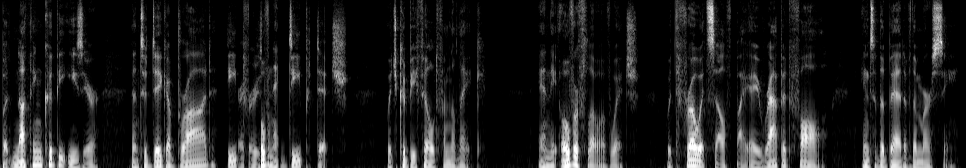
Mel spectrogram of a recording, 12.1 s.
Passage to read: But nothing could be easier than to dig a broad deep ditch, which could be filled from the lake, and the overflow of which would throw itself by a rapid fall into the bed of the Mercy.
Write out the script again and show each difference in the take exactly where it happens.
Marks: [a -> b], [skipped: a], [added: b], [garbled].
But nothing could be easier than to dig a broad [garbled] deep ditch, which could be filled from the lake, and the overflow of which would throw itself by a rapid fall into the bed of the Mercy.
